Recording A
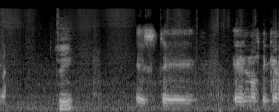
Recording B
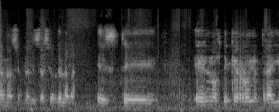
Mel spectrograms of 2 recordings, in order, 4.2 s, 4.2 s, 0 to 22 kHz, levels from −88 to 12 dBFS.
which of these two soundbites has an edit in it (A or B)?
B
